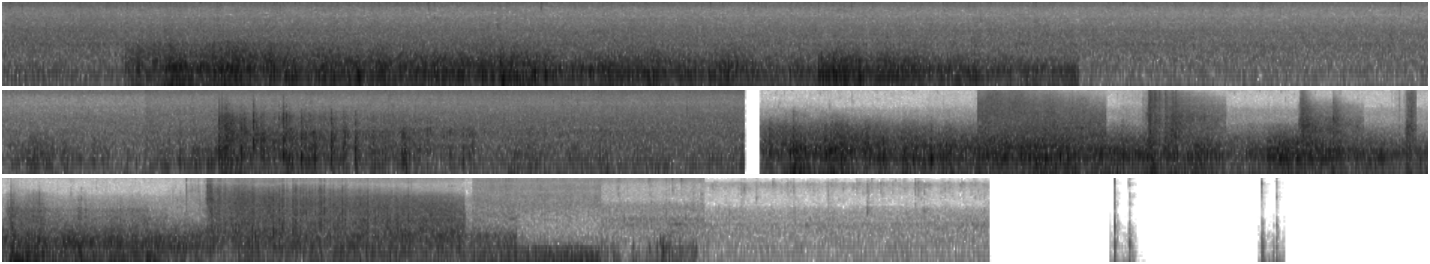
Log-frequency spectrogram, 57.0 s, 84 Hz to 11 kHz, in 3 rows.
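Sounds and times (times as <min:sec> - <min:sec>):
heavy rain: 0:00.0 - 0:51.2
thunder rolling: 0:01.6 - 0:14.4, 0:19.1 - 0:27.1, 0:29.1 - 0:47.2.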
